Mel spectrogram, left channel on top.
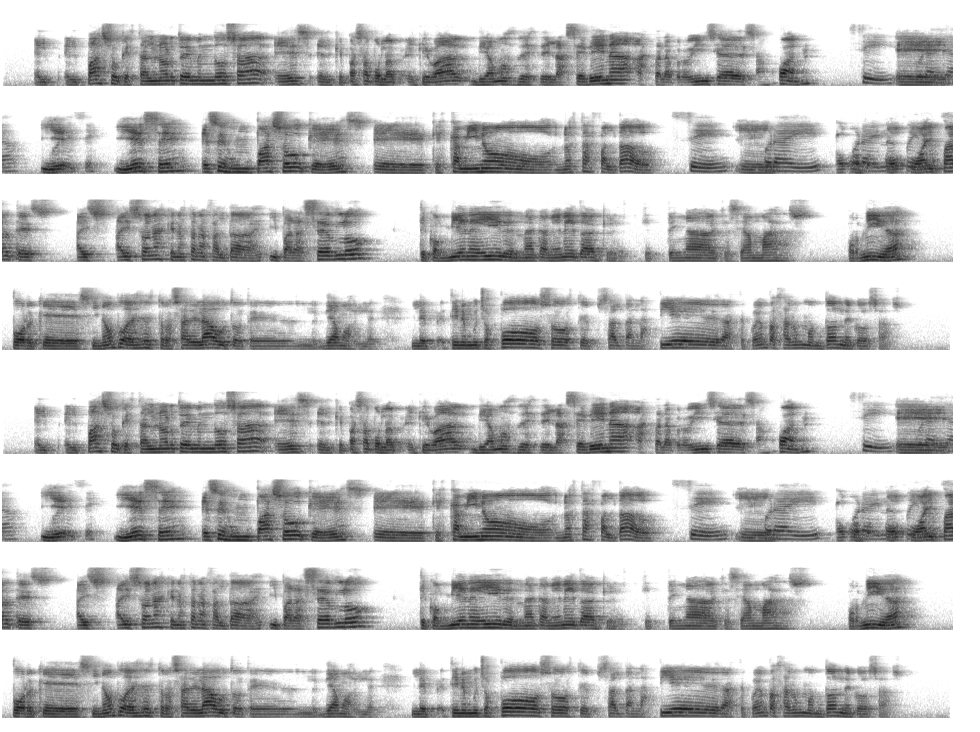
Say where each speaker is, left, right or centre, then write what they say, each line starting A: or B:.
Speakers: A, in the centre; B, on the left (about 80°).
A: el, el paso que está al norte de Mendoza es el que pasa por la, el que va, digamos, desde La Serena hasta la provincia de San Juan.
B: Sí,
A: Eh,
B: por allá,
A: y,
B: por
A: e-
B: ese.
A: y ese, ese es un paso que es, eh, que es camino, no está asfaltado.
B: Sí,
A: Y,
B: por ahí,
A: o, o-
B: por ahí nos
A: o-
B: fuimos.
A: o hay partes, hay, hay zonas que no están asfaltadas y para hacerlo te conviene ir en una camioneta que, que tenga, que sea más fornida, porque si no podés destrozar el auto, te, digamos, le- le- tiene muchos pozos, te saltan las piedras, te pueden pasar un montón de cosas.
